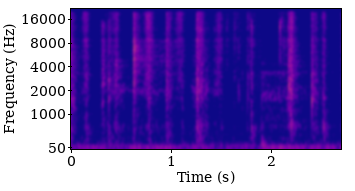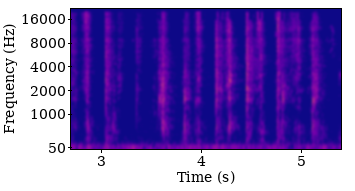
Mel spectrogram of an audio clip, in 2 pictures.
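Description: Tarot cards being handled and shuffled, a steady run of crisp riffling snaps and slaps repeating quickly and close by, with no voice over them.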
